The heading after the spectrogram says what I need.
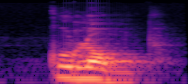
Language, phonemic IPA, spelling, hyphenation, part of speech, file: Dutch, /kuˈlɔm(p)/, coulomb, cou‧lomb, noun, Nl-coulomb.ogg
- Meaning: coulomb (unit of electric charge)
